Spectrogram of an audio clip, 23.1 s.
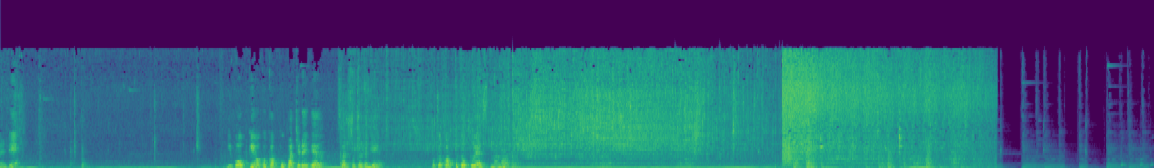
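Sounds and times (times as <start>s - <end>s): hot oil sizzling and spitting: 6.8s - 20.0s
plucked-string background music: 18.3s - 23.0s.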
